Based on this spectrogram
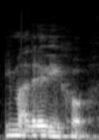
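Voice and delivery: plain reading voice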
